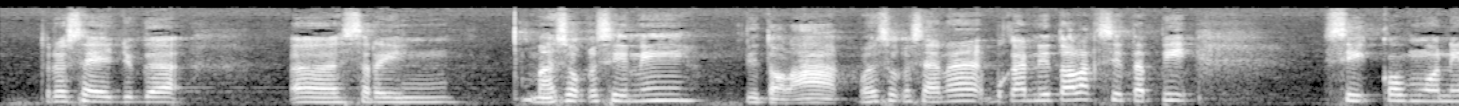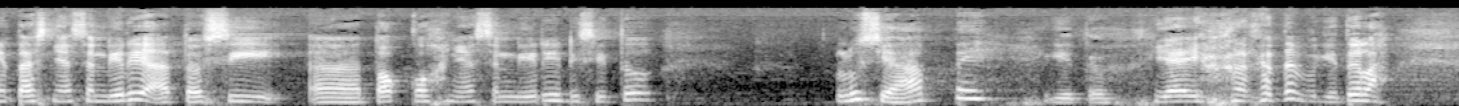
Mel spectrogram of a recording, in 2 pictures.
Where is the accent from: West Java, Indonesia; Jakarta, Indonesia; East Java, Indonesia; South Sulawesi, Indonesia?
West Java, Indonesia; Bekasi; saya dari Bekasi.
